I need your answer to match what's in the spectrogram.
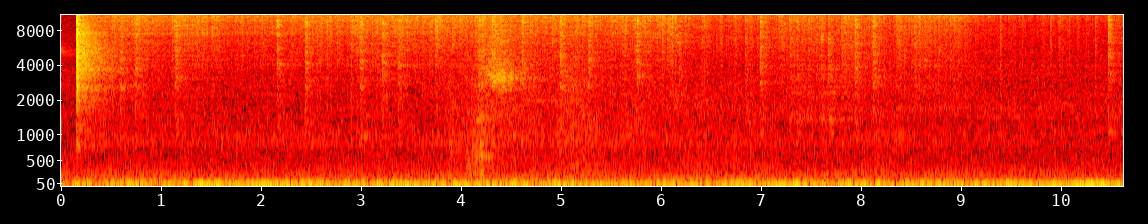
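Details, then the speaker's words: Mt. Fuji Inn neon sign, electrode in housing with new longer jumper between tubes, transformer on: constant faint frying crackle over low mains hum; corona and arcing at electrode can, ground fault, rust from discharge. "Corona, the can. Can you hear it? Decent amount of electricity flowing through my hand and into onto the trailer, actually."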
